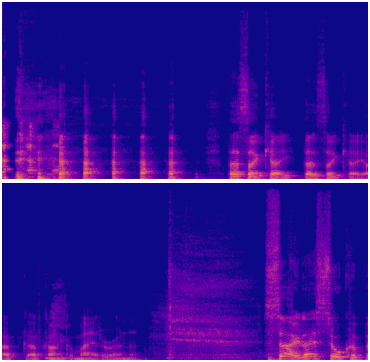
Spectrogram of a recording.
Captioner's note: laughing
